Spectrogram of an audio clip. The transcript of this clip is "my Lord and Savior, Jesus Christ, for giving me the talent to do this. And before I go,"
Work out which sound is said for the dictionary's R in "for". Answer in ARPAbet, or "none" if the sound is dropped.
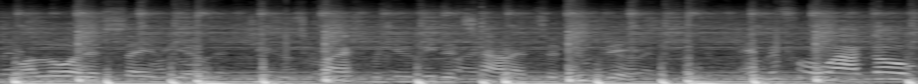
L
